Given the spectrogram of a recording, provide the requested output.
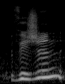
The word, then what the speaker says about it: VSHN: Vision is spelled as VSHN, but it's intended to be pronounced as what your eyes do.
